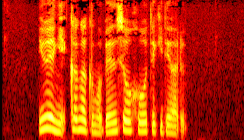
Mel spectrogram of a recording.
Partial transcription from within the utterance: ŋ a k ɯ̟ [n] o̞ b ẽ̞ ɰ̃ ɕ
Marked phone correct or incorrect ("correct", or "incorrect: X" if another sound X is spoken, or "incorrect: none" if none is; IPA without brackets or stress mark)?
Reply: incorrect: m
